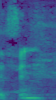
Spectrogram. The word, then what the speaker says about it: Fionn: I'm going to say Finn. – Oh. – It's spelled F-I-O-N-N Whitehead.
